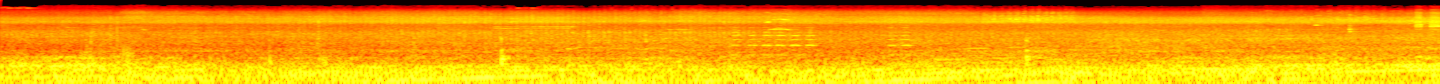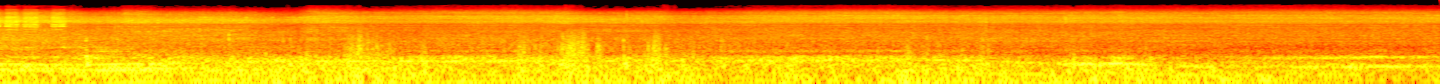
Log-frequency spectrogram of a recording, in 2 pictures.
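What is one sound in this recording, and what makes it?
A motorcycle engine hums steadily up close.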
